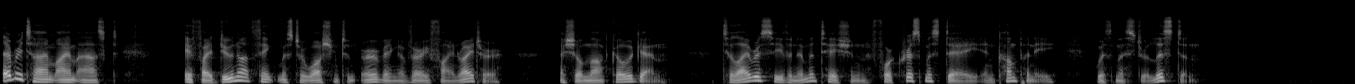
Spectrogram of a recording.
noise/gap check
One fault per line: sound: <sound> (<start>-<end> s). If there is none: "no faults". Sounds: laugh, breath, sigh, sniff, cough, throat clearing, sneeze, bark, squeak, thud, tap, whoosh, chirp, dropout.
no faults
